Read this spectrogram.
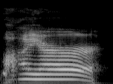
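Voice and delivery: ordinary delivery, nothing marked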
